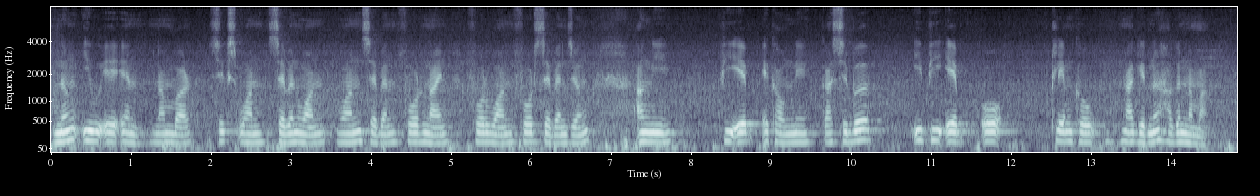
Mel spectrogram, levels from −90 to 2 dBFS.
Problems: constant background noise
